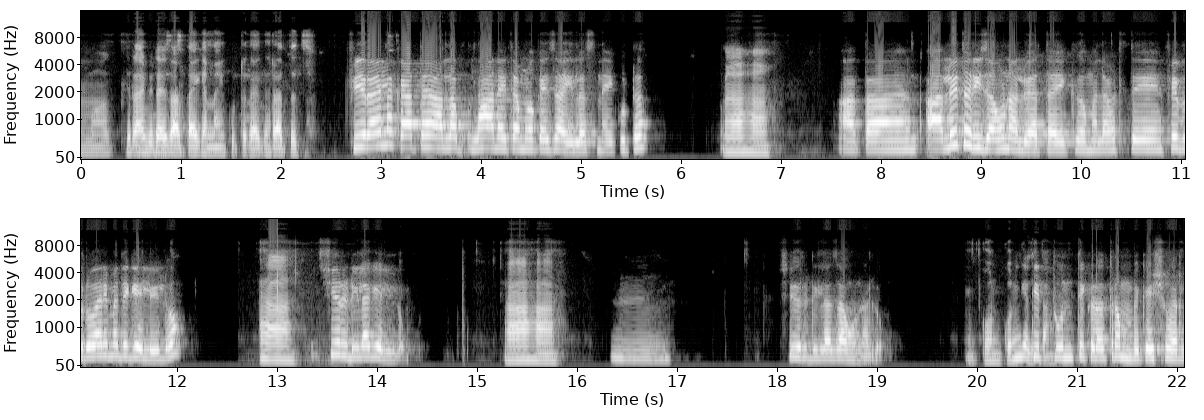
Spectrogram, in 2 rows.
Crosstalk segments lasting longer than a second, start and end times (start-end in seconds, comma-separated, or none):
none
